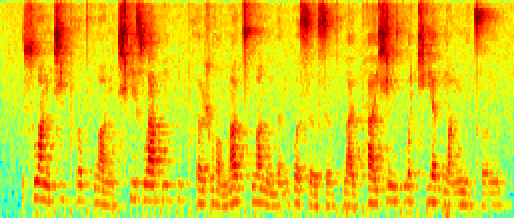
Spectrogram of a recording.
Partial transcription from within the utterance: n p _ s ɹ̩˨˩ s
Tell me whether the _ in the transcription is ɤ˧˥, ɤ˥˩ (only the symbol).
ɤ˥˩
